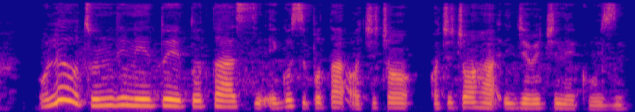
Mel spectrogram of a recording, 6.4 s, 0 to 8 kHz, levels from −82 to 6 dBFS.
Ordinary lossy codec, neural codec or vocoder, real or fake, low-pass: MP3, 64 kbps; none; real; 7.2 kHz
